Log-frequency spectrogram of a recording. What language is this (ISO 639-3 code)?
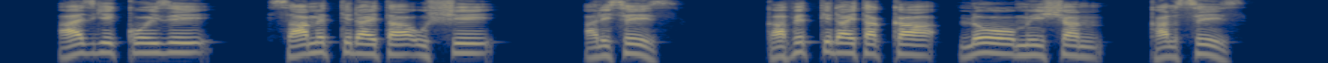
gmv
